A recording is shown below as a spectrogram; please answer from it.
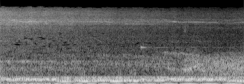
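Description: Dark horror background music: low droning notes that shift in pitch under a loud, hissing noise wash that slowly fades.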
